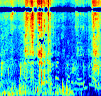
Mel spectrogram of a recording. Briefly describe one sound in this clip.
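Footsteps crunch on dry soil.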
